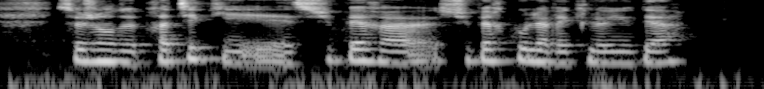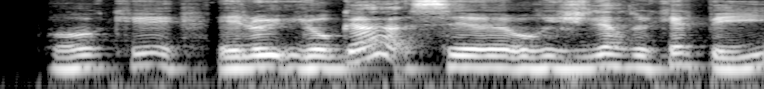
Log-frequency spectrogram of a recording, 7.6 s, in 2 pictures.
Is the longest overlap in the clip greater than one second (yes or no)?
no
